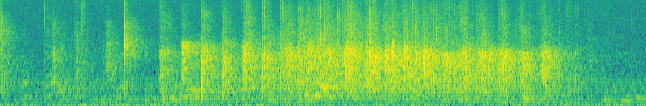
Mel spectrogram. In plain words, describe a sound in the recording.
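A crowd applauds in an echoing hall, then the clapping dies away.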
